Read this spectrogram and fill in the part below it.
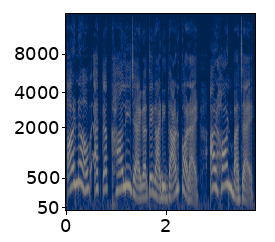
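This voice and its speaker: A woman's voice: high-pitched, sing-song, normal speed, a bit bright, no room sound, clean studio sound. A woman reading scripted narration for a horror story as its storyteller.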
